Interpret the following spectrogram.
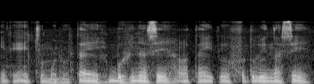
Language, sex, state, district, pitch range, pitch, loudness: Nagamese, male, Nagaland, Kohima, 75-80 Hz, 80 Hz, -17 LUFS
